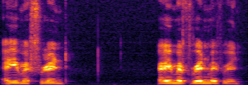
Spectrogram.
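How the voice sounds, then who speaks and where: A lumbering Sasquatch in a comic podcast bit, speaking in a low, unhurried, overly friendly voice, as a young man puts him on. The delivery is exaggerated and playful, with a lowered pitch. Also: flat delivery, close to an everyday voice. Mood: solemn, friendly. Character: male Sasquatch with a put-on friendly greeting.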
